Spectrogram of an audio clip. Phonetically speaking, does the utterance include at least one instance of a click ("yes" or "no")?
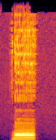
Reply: no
